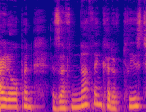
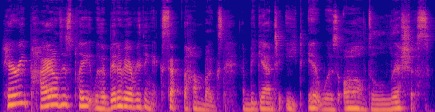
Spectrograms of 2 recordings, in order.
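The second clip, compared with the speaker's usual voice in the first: ordinary delivery, nothing marked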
